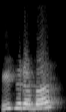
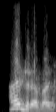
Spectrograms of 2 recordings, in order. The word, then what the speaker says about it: Hyderabad: know the place is Hyderabad hyad yeah hyad Hyderabad yeah because I was pronouncing it wrongly before I loved it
